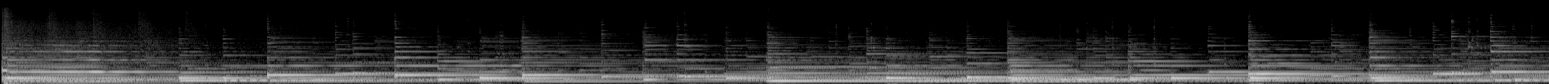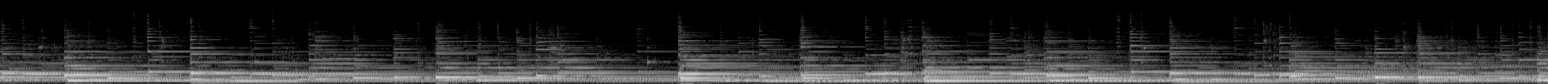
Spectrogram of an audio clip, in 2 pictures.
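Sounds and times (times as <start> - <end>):
harp: 0.0 - 30.9.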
